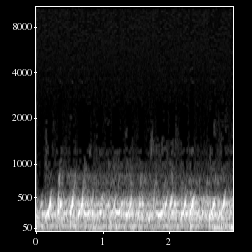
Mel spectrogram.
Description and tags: bubbles.deep.loop
Low-pass filter applied to the sound of bubbles.
deep, water, loop, underwater, bubble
